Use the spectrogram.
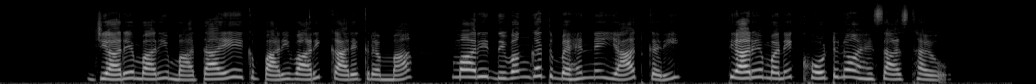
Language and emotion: Gujarati, sad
